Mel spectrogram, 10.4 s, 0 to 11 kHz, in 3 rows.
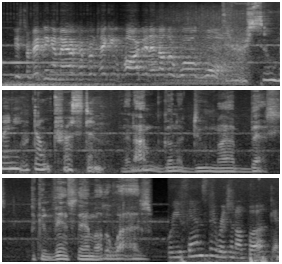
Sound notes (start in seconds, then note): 0.0 ominous music; 2.7 plane engine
